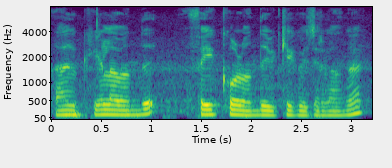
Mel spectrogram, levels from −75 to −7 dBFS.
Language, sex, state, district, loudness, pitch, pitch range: Tamil, male, Tamil Nadu, Kanyakumari, -16 LUFS, 125 Hz, 120-130 Hz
